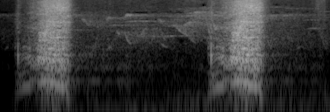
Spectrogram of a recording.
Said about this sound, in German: Guck mal hier, da klingt der Kasuar wiederum ja mehr nach so einem fauchenden Tiger.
